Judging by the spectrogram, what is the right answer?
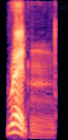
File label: "redden", British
